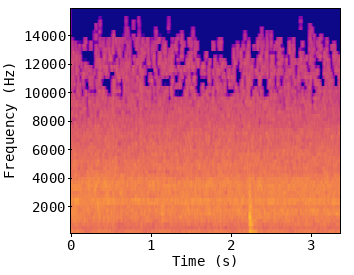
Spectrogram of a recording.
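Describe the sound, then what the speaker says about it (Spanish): Onions frying in a pan for a lasagna sauce, a steady soft sizzle with one brief knock of a utensil partway through, all set against a faint low background hum. "We add the onions and we give it a time"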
